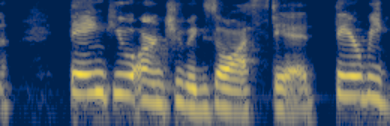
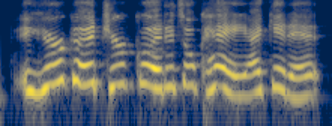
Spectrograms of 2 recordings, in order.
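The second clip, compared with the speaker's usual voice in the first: mock reassuring daughter; 10 semitones higher than usual.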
